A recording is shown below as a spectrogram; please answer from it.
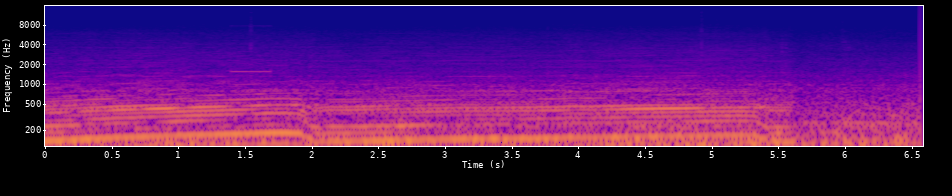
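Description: A 2018 Lexus RC F with a 477 hp engine accelerating hard in sport mode, its loud, steady engine drone climbing in pitch with quick gear-shift dips around two and five-and-a-half seconds, heard from inside the cabin with no talk.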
